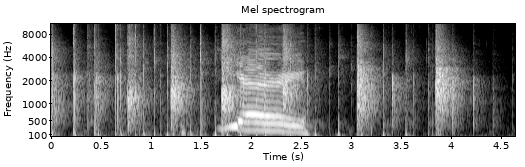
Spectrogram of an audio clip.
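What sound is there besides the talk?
enthusiastic audience applause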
